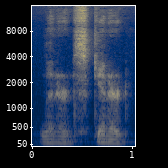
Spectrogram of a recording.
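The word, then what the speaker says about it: Lynyrd Skynyrd: definitely deserve a best album nominee for again pronounced Leonard skinnard I love this album it is the self-titled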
